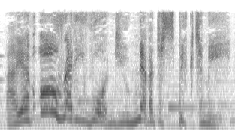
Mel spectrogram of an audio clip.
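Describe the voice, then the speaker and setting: A woman's voice: a little high, very animated, slow, music in the background. A woman voicing a haughty, threatening female yokai spirit in human form for a video game.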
